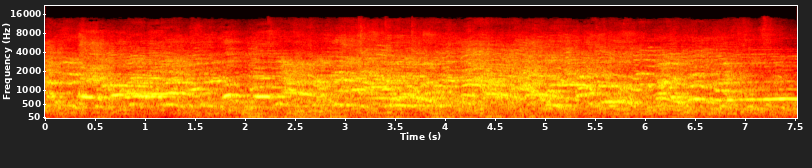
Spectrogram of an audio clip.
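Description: Punches thud against bodies.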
